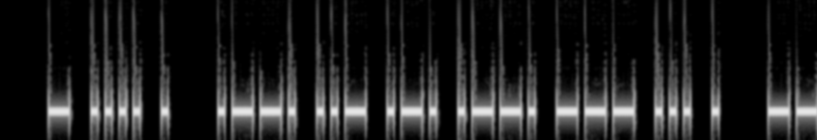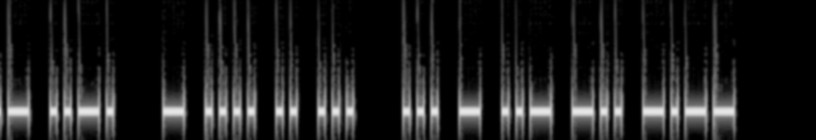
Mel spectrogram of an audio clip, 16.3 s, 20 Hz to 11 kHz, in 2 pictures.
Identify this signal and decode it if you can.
Morse code, heard as a keyed tone, about 17 wpm, 700 Hz. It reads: THE PURPOSE OF THIS STUDY
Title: Speed-Racing - Sets of 5 Words 17wpm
